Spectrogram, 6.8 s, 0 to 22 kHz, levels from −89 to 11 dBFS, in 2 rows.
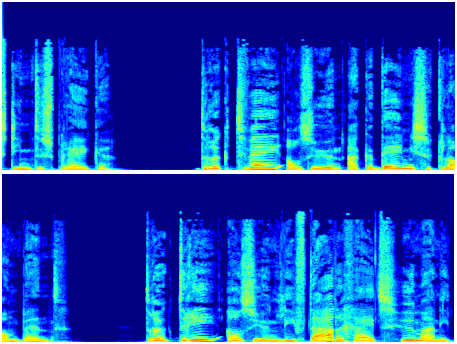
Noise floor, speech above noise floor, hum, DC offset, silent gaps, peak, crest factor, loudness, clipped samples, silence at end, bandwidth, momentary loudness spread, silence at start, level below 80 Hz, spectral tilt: -78 dBFS; 57 dB; none; under 0.1%; none; -6 dBFS; 16 dB; -22 LUFS; under 0.1%; 0.05 s; 17.5 kHz; 6 LU; 0 s; -56 dBFS; -5.5 dB/octave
